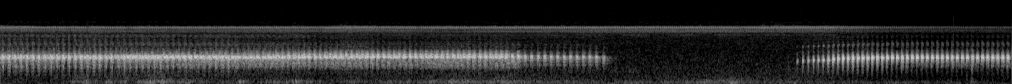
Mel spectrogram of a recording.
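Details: Frogs and toads in chorus, a continuous fast-pulsed trill holding one mid pitch for five seconds, falling silent for two, then starting again, with a constant high-pitched whine running above.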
